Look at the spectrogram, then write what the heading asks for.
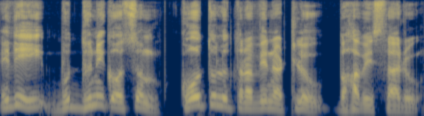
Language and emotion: Telugu, neutral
